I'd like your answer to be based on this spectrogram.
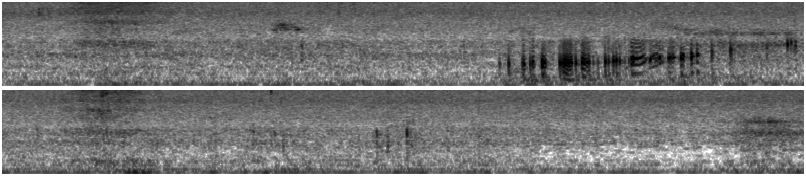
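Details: Male stomach growling (borborygmi).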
